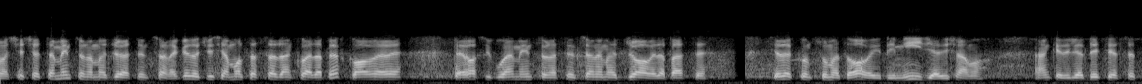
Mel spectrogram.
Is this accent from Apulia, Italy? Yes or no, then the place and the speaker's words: yes; Apulia, Italy; anche poi come pugliese rappresenta una caratterizzazione importante diciamo del territorio.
